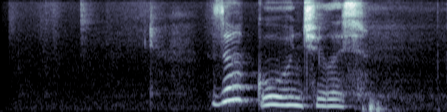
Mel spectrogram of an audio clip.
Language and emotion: Russian, sad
